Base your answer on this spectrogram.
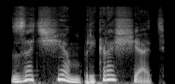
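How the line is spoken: Purring. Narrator (Russian): промурлыкала Гиана

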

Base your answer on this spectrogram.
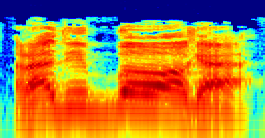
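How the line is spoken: Shout. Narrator (Russian): крикнул Саймон

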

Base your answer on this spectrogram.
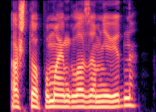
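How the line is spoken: Mocking snort. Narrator (Russian): хмыкнул он, явно издеваясь надо мной

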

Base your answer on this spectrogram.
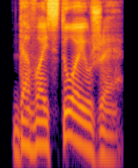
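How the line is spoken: Hiss close to ear. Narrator (Russian): прошипел в ухо

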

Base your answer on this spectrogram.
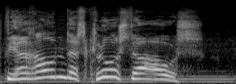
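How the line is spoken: Called out. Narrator (German): rief Little John

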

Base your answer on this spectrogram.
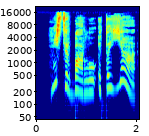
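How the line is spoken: Angry hiss. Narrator (Russian): рассерженно зашипела

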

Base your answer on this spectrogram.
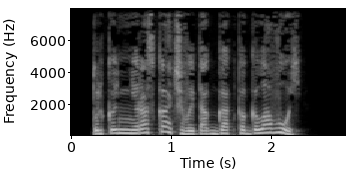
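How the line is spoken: Frightened child's exclamation. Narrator (Russian): испуганно воскликнул малютка

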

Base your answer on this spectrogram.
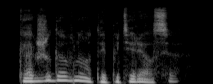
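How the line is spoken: Whisper. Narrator (Russian): прошептал Лен

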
